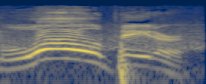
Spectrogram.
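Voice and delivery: ordinary talk, nothing marked

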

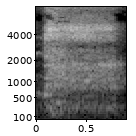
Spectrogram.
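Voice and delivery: loud, harsh cry of dismay; anguished shout. Real, not acted. Gamer who misses being with Guffey, anguished shout. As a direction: cry out in protest. Upset shout at game loss.

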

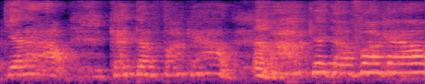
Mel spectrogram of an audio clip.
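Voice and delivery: high, shrieking mock mom yelling get out; mother shrieking at her son to get out, high mock yell. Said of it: "My mom's yelling at me".

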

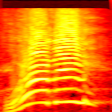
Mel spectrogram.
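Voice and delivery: congregation-rousing call; loud proclamation. Acted. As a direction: belt out the word high and long. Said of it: "With a loud voice, they sang this".

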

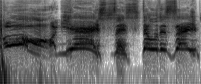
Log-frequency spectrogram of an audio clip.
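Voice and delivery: loud, high, thrilled cry; excited shout. Real, not acted. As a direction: whoop with delight at the bounce. Bouncing on old bed.

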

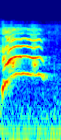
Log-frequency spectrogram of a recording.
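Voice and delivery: very high, loud squeal; excited scream. Acted. Vlogger showing viewers the snow excitement, high squeal. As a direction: let out a shriek of pure excitement. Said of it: "I'm just so excited".

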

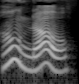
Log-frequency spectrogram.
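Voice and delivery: ordinary delivery

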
